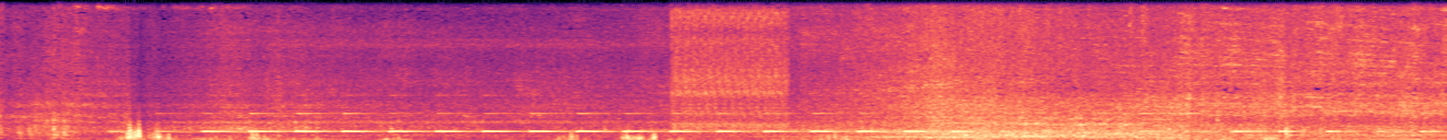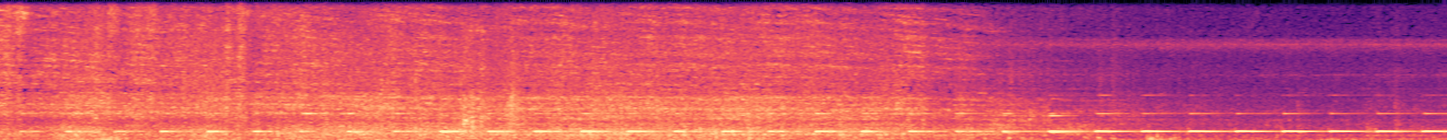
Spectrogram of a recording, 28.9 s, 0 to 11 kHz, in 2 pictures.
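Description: Container freight train hauled by EF65 2083, a JR electric locomotive, running past, a long stretch of wheel and rail noise with clattering over rail joints, loudest in the middle and dying away near the end. A level-crossing warning bell rings all through, about one and a half strikes a second, heard most clearly before and after the train.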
